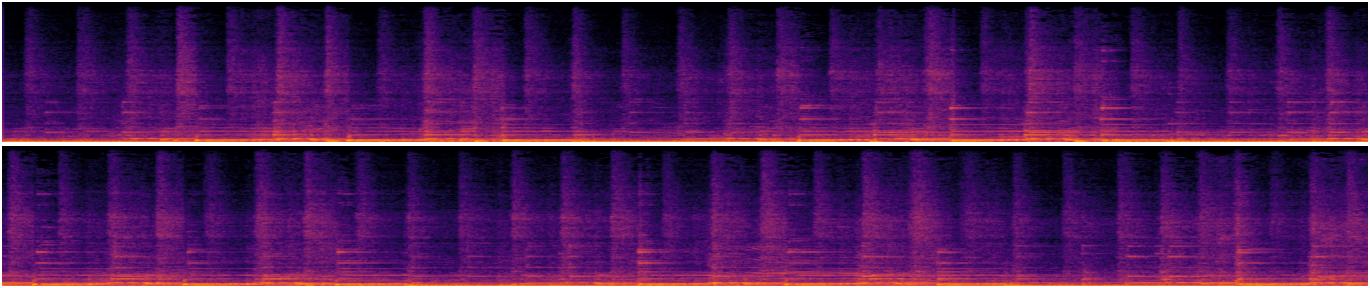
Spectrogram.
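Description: Jaranan music from a live gamelan-style ensemble: metal mallet instruments play a fast repeating melody over drums, with deep sustained bass notes that change about every three seconds.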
